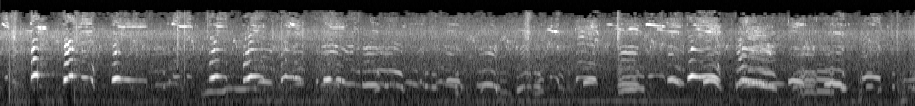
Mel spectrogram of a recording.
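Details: White German Shepherd puppies at Cedarday Springs Farm whining almost nonstop, overlapping high yelps and arching, falling whimpers rising and fading in bursts across the whole stretch.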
